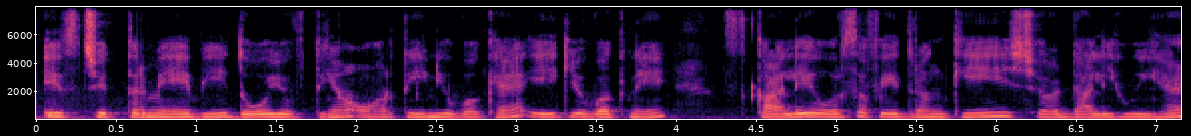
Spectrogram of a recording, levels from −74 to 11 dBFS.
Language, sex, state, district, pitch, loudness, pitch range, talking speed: Hindi, female, Jharkhand, Sahebganj, 210 Hz, -17 LUFS, 200-225 Hz, 185 wpm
